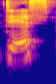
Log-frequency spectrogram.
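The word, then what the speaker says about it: Dís: Dis. I know. I knew you were not going to let that name slide. It's pronounced like Dis, but I'm saying Dis.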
